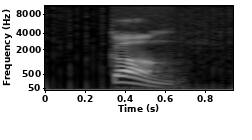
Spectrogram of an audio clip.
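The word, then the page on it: geng: tone 4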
